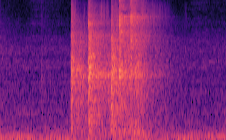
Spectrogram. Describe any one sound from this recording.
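A barbell drops to the floor and bounces with loud clanks.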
